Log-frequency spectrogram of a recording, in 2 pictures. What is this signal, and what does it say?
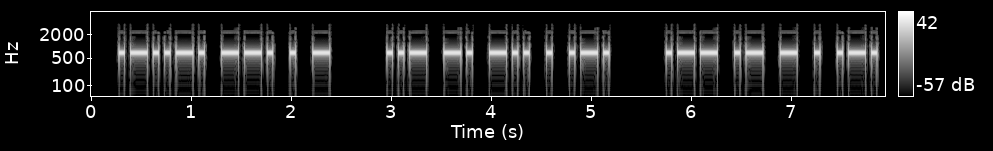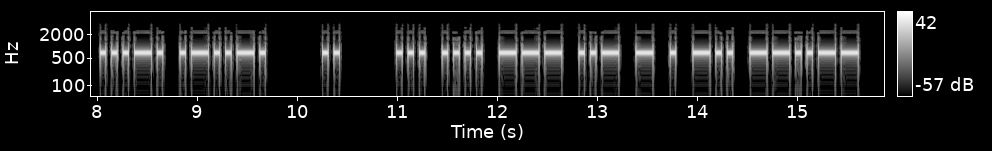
Morse code, heard as a keyed tone, about 21 wpm, 700 Hz. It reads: "GET UNDER WATER<SN>" I SHOUTED,
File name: Book One / 12-Chapter 12 - 21 WPM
